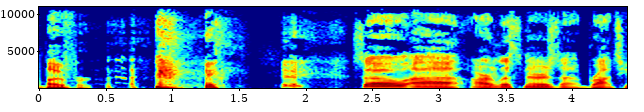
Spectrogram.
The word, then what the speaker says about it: Beaufort: same but they're not they're spelled the same like Beaufort Beaufort so our listeners brought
